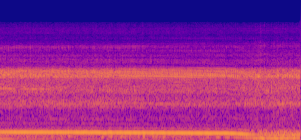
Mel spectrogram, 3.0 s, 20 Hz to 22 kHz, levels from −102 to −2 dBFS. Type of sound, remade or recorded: recorded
